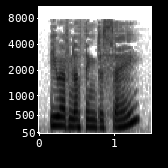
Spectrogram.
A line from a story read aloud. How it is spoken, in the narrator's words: Shallan said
